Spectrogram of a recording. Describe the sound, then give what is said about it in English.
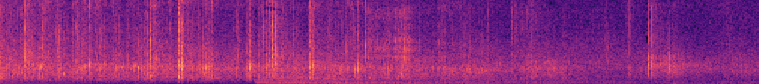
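A crowd claps in a dense, steady patter of applause, joined after a couple of seconds by a sustained, droning chord that holds under the clapping until it gradually thins out. “Why, you can't clap?”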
